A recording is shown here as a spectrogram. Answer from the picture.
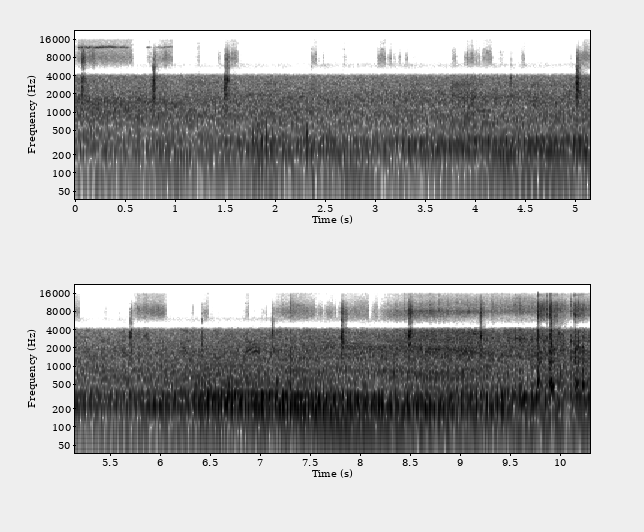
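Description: A motor vehicle's engine approaching and growing louder through the second half, over a steady background of outdoor noise.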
